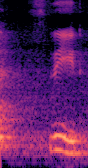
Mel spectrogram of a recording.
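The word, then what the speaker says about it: cede: और जो ई है ये साइलेंट है, क्यों? क्योंकि वर्ड के अंत में आया है। किसी भी वर्ड के अंत में अगर ई आता है तो वहाँ पे ई लेटर साइलेंट रहता है, ई को हम प्रोनाउंस नहीं करते हैं।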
